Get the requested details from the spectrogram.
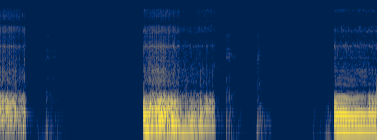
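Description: snoring

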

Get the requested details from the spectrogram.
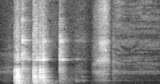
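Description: knuckles knocking on wood

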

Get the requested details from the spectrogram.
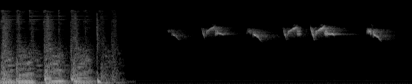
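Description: birds chirping

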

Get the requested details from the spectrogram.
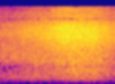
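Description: ocean waves

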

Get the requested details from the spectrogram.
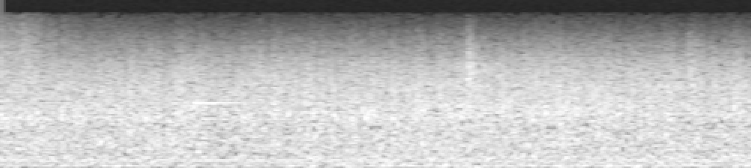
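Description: rocket launch engine roar

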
